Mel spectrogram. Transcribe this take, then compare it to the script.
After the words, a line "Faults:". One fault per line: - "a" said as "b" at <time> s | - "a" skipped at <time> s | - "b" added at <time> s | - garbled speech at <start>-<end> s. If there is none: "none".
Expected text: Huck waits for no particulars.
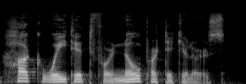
Huck waited for no particulars.
Faults:
- "waits" said as "waited" at 0.4 s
